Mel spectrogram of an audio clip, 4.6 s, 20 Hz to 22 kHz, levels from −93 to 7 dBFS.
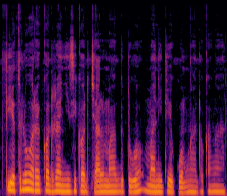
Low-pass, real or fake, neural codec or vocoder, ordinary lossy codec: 19.8 kHz; real; none; none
